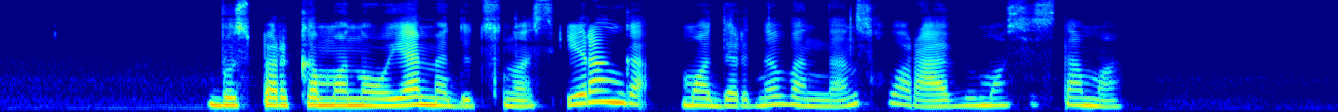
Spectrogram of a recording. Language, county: Lithuanian, Kaunas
